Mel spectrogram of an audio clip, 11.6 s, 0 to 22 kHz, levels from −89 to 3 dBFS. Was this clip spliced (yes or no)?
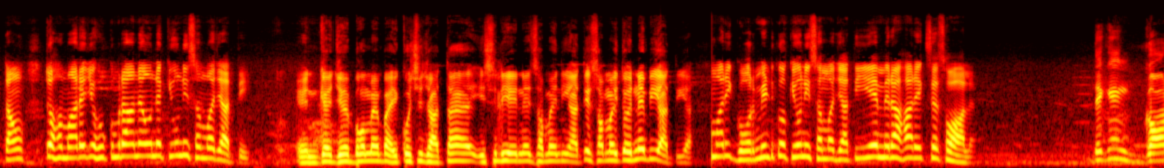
yes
